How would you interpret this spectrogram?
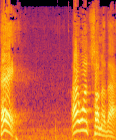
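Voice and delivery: put-on northern New Jersey accent. A preacher retells a woman's reply to his preaching, in her northern new jersey accent. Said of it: "in her northern New Jersey accent".

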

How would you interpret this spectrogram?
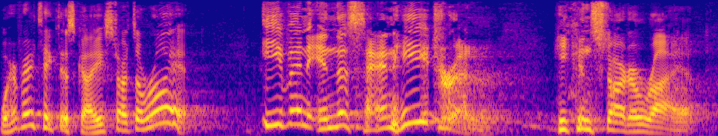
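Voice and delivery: high, exasperated commander voice.

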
